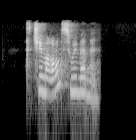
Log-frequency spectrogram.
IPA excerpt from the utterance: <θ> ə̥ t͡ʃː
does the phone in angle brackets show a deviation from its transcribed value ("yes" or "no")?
no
